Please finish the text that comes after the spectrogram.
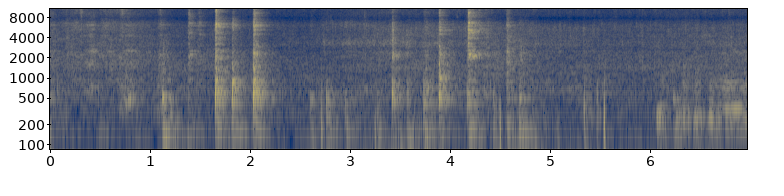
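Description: Spice masala being sautéed and stirred in a pan for a rui fish and cauliflower cumin curry, with irregular scraping and clinking of a spoon against the pan over a soft, steady sizzle.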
